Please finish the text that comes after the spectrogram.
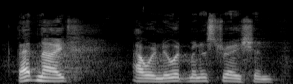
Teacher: In the word new, Brits will tend to pronounce a y sound here, new. But Americans don't. They've dropped the yod.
